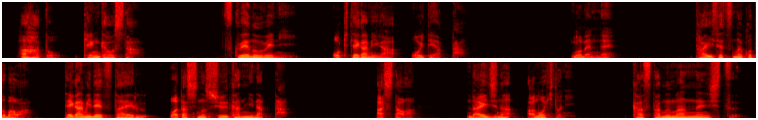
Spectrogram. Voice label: male; 重厚な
